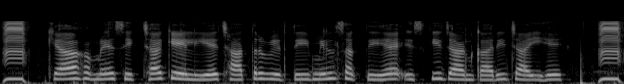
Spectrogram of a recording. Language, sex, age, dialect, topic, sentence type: Hindi, female, 18-24, Garhwali, banking, question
